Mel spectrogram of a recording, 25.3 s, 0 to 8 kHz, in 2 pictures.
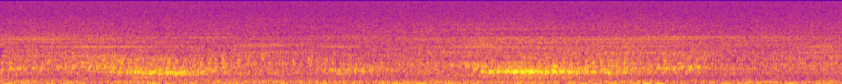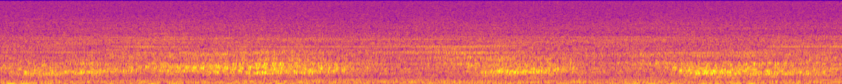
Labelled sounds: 24.3	24.6	vessel noise, 1.4 to 1.6 kHz

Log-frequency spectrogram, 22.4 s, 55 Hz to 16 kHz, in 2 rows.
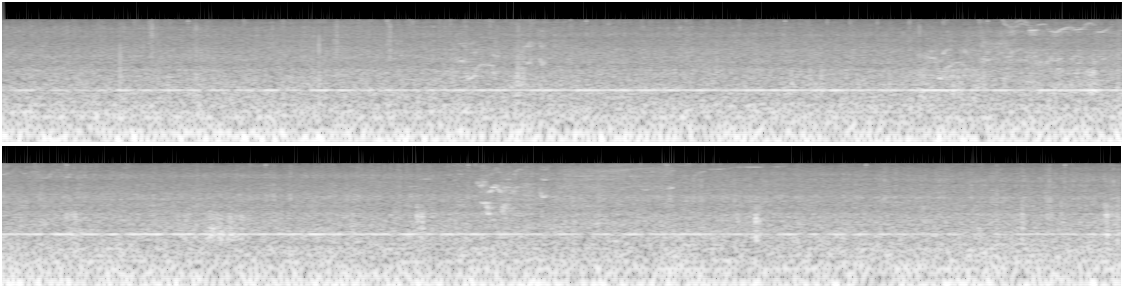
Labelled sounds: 4.2	5.5	killer whale, 0.42 to 5.4 kHz
9.1	9.8	killer whale, 0.36 to 2.5 kHz
9.7	12.1	killer whale, southern resident, 0.52 to 8.0 kHz
15.7	18.1	killer whale, southern resident, 0.65 to 8.0 kHz
18.2	19.3	killer whale, 5.2 to 7.4 kHz

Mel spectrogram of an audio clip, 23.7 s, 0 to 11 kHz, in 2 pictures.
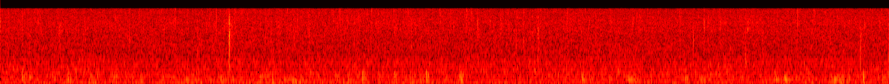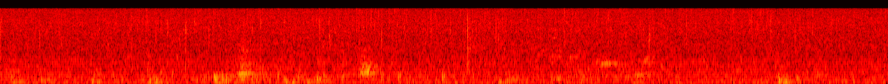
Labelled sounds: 19.1	19.4	humpback whale, 1.0 to 1.2 kHz
19.9	20.1	humpback whale, 0.78 to 0.91 kHz

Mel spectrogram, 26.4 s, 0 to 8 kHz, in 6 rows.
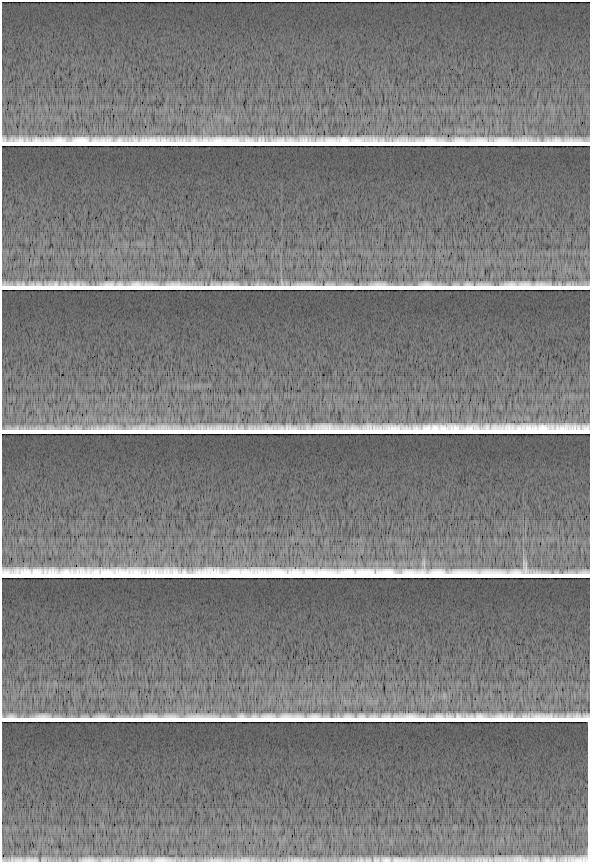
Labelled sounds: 5.3	5.6	humpback whale, 0.83 to 0.93 kHz
10.1	10.4	humpback whale, 0.90 to 0.99 kHz

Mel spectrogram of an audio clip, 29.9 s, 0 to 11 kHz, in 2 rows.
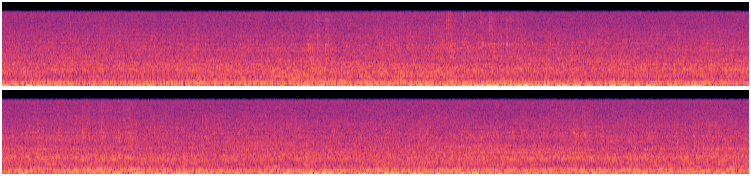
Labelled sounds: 9.6	9.9	vessel noise, 2.0 to 2.2 kHz

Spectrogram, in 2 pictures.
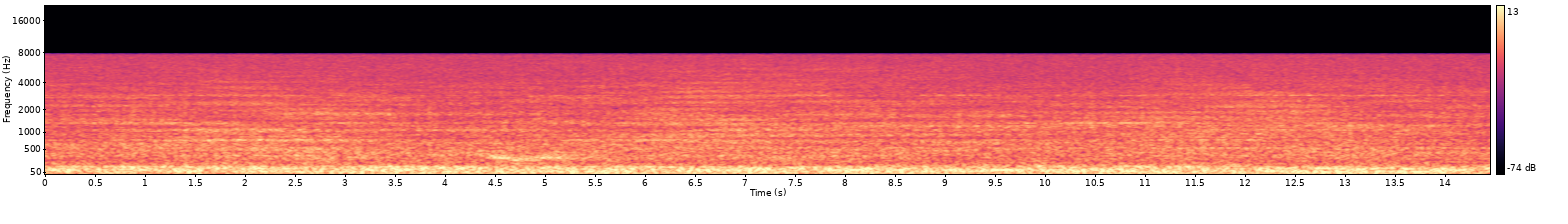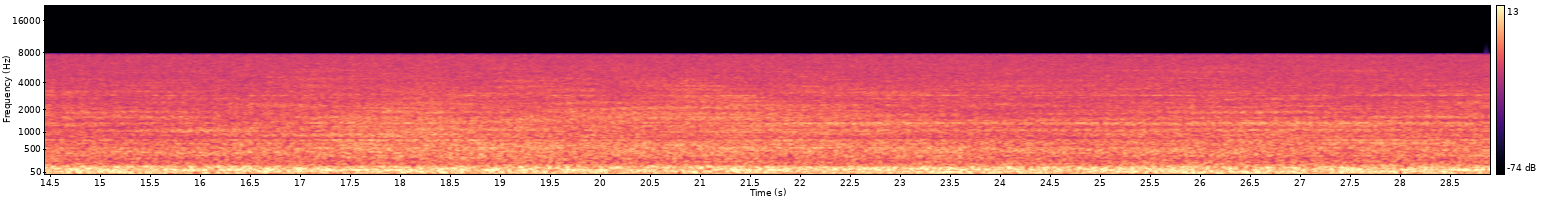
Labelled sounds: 2.4	2.7	vessel noise, 1.6 to 1.9 kHz
11.8	12.0	vessel noise, 2.1 to 2.3 kHz

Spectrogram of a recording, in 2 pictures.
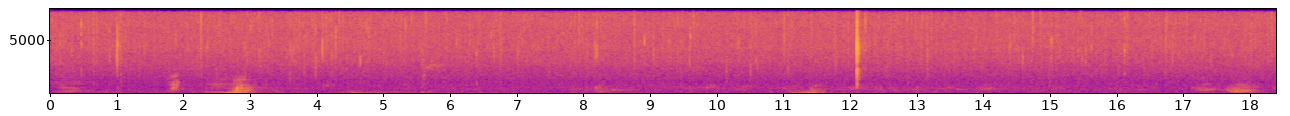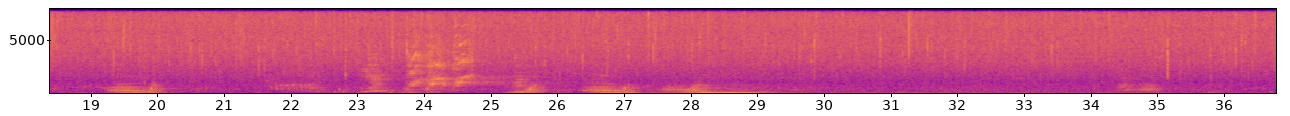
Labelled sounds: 2.4	2.7	humpback whale, 0.84 to 1.0 kHz
19.4	19.8	humpback whale, 0.94 to 1.1 kHz
23.2	24.8	humpback whale, 0.78 to 5.1 kHz

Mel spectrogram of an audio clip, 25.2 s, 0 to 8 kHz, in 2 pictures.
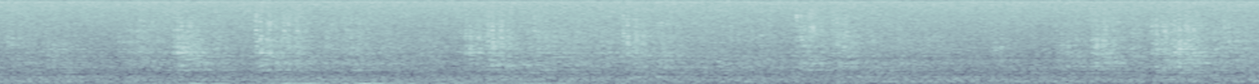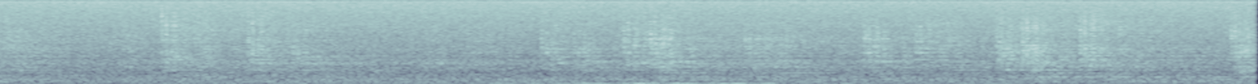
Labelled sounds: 4.6	4.9	vessel noise, 1.0 to 1.2 kHz

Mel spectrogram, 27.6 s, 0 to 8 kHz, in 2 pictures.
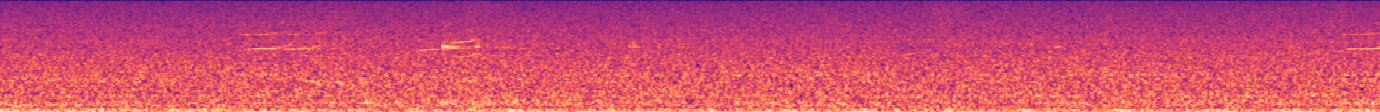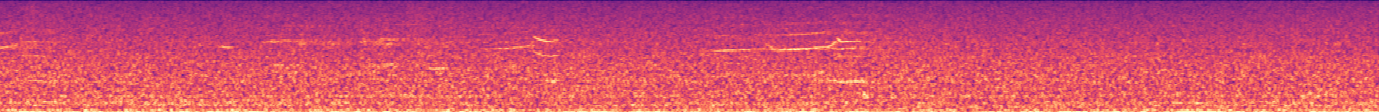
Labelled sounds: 2.2	3.3	killer whale, southern resident, J pod, call S01, 0.10 to 3.7 kHz
4.1	4.9	killer whale, 0.10 to 3.5 kHz
13.3	14.5	killer whale, southern resident, J pod, call S01, 0.10 to 4.5 kHz
15.7	18.4	killer whale, 0.54 to 5.5 kHz
18.5	19.5	killer whale, southern resident, J pod, call S01, 0.10 to 4.2 kHz
20.8	22.6	killer whale, southern resident, J pod, call S01, 0.10 to 5.9 kHz

